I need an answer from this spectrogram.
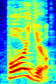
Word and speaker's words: pollo: carro The double l makes a y sound in English. pollo n y sounds like an n and a y put together.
